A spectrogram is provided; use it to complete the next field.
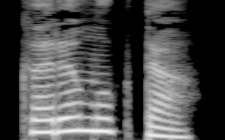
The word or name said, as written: ಕರುಮಗತಿ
